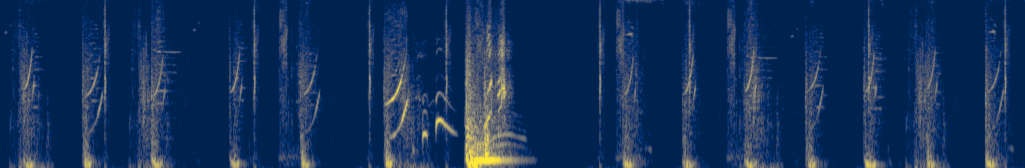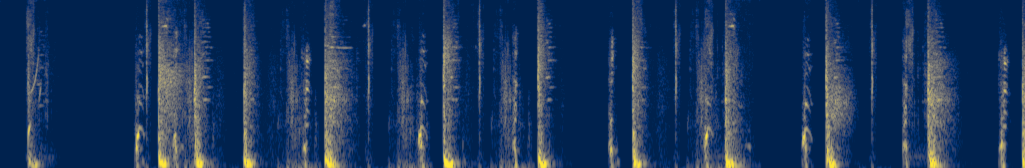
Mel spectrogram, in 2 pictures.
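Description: Short cartoonish sound effects pop and chirp in quick bursts.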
